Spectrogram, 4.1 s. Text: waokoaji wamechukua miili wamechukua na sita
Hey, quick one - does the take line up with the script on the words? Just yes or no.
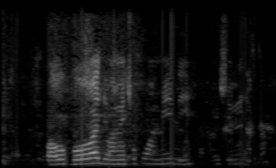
no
